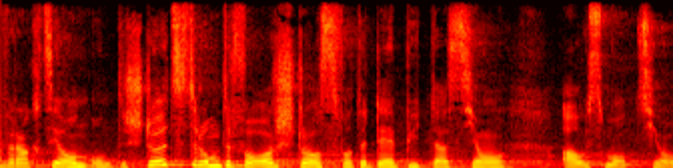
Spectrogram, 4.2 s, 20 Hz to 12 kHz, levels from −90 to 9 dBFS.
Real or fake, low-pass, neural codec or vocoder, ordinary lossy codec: fake; none; vocoder, 24 kHz, 100 mel bands, Vocos; none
